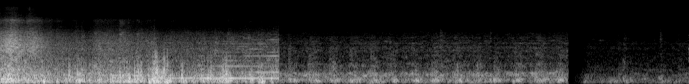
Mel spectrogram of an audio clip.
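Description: Passenger train running at speed, heard from the open coach doorway: a loud rush of wind and rail noise with a brief steady whine in the middle. About three seconds in it drops sharply to a quieter rumble with the light clicking of wheels over rail joints.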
